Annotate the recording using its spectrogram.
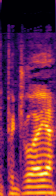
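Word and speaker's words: Pedroia: Dustin uh Pedroya.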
